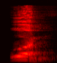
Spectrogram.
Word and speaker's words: won: 10, ও তো ওয়ান, ওয়াইইউএন উচ্চারণ। ডাব্লিউ, ও, WON। ডাব্লিউ-ও-এন, ওন, ওন।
